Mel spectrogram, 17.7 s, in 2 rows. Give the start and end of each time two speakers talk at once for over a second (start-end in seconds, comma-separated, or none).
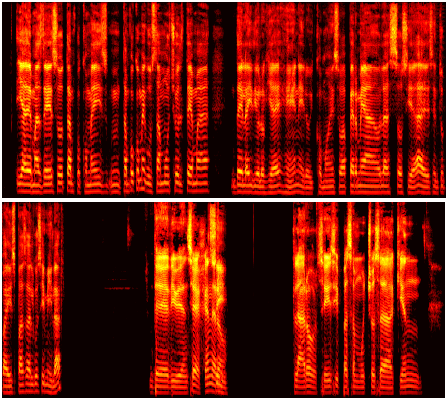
none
